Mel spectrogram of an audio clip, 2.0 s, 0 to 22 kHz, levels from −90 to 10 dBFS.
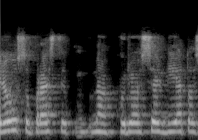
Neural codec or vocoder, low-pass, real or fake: none; 9.9 kHz; real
